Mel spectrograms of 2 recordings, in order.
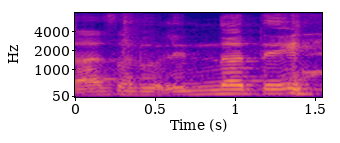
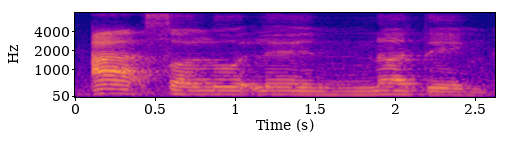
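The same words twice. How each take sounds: First: Giggling, ending on a rise; laughing. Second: Drawn out, slow sing-song. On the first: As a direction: say it while cracking up. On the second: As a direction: stretch it out like a little tune. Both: Real, not acted.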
